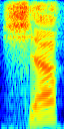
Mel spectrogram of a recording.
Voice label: "siak9", taiwanese Syllables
